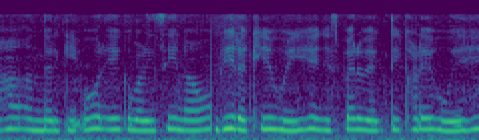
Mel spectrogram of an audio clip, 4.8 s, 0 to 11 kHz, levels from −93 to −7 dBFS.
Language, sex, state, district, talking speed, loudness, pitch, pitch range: Hindi, female, Uttar Pradesh, Muzaffarnagar, 225 wpm, -38 LUFS, 255 Hz, 240-265 Hz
